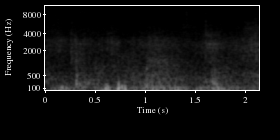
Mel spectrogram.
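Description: A man's footsteps, a run of short low thumps, as he gets up and walks across the chancel floor.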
